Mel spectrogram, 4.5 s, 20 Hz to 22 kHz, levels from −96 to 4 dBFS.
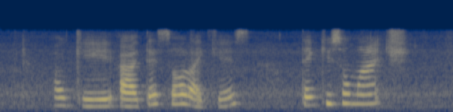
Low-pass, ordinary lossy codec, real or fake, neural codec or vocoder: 7.2 kHz; none; real; none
